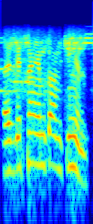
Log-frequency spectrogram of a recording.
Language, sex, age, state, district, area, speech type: Kashmiri, male, 45-60, Jammu and Kashmir, Srinagar, urban, conversation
